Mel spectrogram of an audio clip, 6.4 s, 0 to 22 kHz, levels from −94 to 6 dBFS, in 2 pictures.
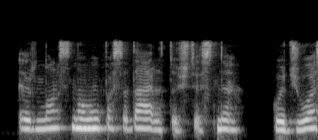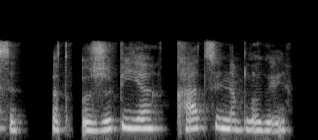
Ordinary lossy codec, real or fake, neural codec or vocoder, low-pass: Opus, 64 kbps; fake; codec, 16 kHz, 16 kbps, FunCodec, trained on LibriTTS, 50 frames a second; 7.2 kHz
